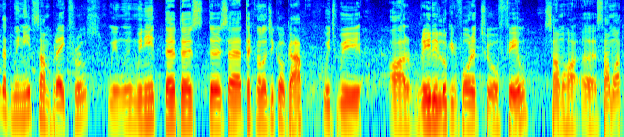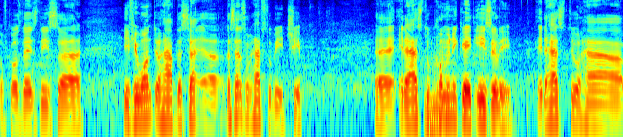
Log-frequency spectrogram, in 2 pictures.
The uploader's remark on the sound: Fireside chat recorded at World Water Congress 2022, in Copenhagen, Denmark.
